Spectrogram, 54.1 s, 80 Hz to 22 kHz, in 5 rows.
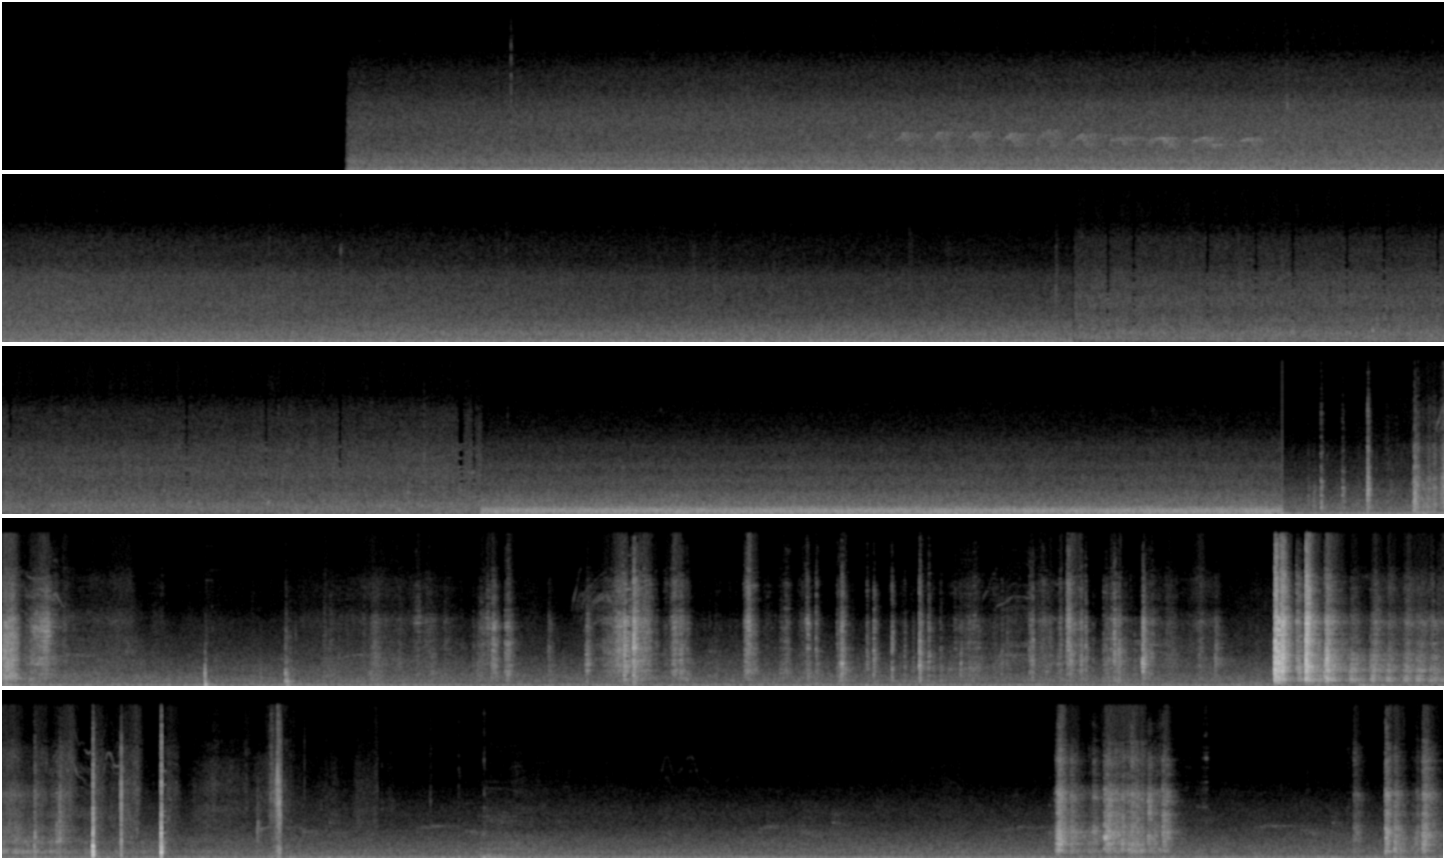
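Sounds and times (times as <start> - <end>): mountain stream rushing: 2.6 - 31.4
rustles and clicks: 31.2 - 46.8, 51.2 - 52.3, 53.4 - 54.0.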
